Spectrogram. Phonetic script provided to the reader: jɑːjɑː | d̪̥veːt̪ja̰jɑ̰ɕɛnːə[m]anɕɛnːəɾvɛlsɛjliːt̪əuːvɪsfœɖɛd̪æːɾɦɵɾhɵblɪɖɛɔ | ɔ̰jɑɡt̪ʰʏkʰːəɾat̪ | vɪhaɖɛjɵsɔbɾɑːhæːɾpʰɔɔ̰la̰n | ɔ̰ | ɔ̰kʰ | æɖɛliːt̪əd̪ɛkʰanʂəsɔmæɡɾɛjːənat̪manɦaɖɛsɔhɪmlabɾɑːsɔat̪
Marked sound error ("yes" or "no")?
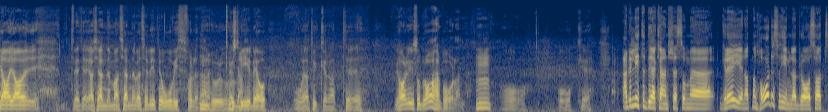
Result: no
